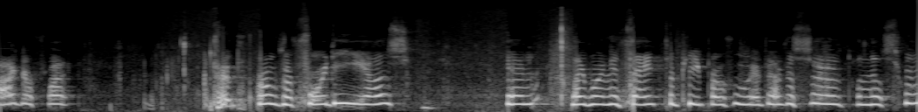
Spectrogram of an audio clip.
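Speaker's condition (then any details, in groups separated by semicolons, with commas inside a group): ALS; diagnosed about 15 months ago, declining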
